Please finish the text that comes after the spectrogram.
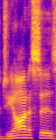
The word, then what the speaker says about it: Giannis: Giannis, sorry, I know you're not supposed to pronounce the G. One time I had a guy get mad at me. The G is silent, whatever.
